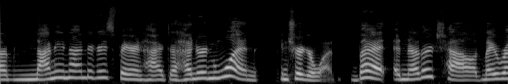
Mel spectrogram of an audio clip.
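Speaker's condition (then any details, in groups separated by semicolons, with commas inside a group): No condition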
